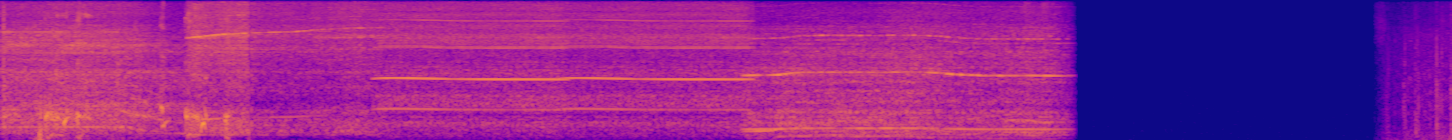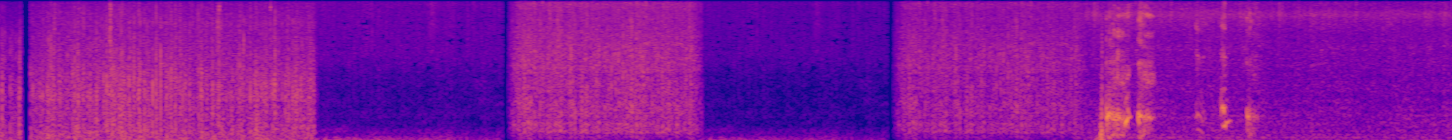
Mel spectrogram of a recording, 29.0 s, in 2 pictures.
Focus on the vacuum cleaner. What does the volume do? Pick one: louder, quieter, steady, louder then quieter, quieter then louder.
steady.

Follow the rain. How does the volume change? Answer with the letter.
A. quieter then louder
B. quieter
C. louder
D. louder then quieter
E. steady
B.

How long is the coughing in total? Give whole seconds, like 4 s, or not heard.
4 s.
